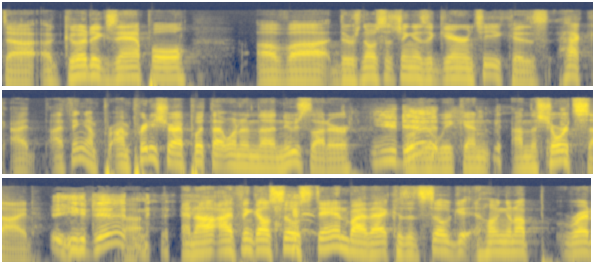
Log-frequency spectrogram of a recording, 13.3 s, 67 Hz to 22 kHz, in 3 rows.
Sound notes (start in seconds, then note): 9.2 laughs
